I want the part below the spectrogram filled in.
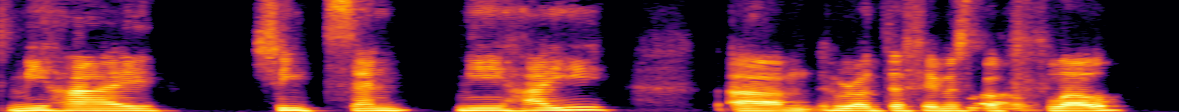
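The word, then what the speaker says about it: Mihaly Csikszentmihalyi: try to pronounce, or I could try to pronounce the name. It's Mihai Csikszentmihalyi, who wrote the famous book Wow.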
